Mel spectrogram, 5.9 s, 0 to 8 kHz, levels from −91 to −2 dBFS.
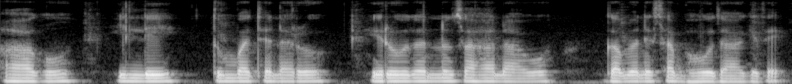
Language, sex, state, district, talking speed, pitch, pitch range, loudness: Kannada, male, Karnataka, Bangalore, 80 wpm, 115 Hz, 110-115 Hz, -17 LUFS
